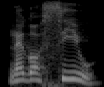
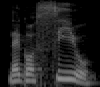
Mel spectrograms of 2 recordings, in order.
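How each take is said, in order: Both takes have the same delivery.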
